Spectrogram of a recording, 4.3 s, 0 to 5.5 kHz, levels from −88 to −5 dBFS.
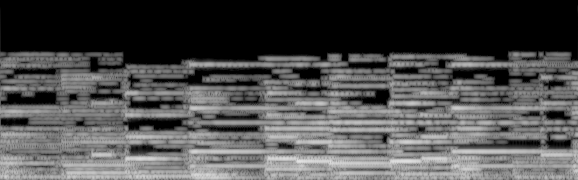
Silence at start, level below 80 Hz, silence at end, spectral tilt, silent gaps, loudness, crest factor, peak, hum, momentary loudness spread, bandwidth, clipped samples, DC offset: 0 s; -42 dBFS; 0 s; -9.5 dB/octave; none; -21 LUFS; 14 dB; -8 dBFS; none; 7 LU; 4.1 kHz; under 0.1%; under 0.1%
